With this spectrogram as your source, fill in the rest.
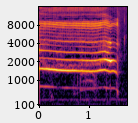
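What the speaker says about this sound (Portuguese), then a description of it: "Essa é minha gata." A single drawn-out cat meow, close and clear, holding a steady tone for over a second before breaking off, with no talk over it.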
